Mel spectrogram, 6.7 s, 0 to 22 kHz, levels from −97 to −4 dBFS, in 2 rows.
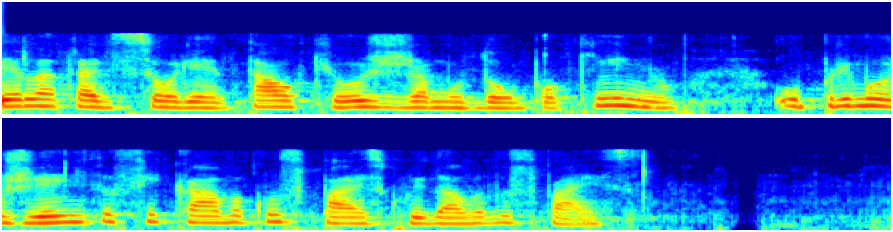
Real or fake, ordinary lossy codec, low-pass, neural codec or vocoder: fake; none; none; codec, 16 kHz, 4.8 kbps, FACodec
